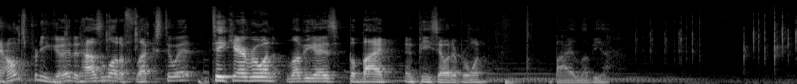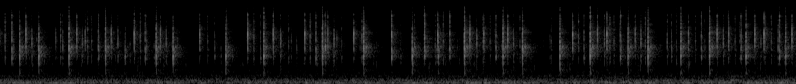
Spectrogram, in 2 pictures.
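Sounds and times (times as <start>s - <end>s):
mechanical keyboard typing: 6.4s - 15.9s.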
